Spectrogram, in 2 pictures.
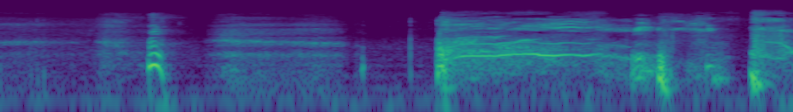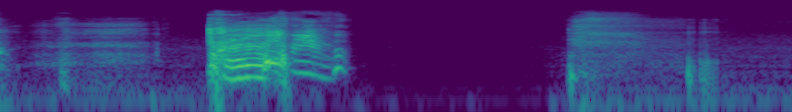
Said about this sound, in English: I'm sorry I'm coughing so much, but god damn it.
